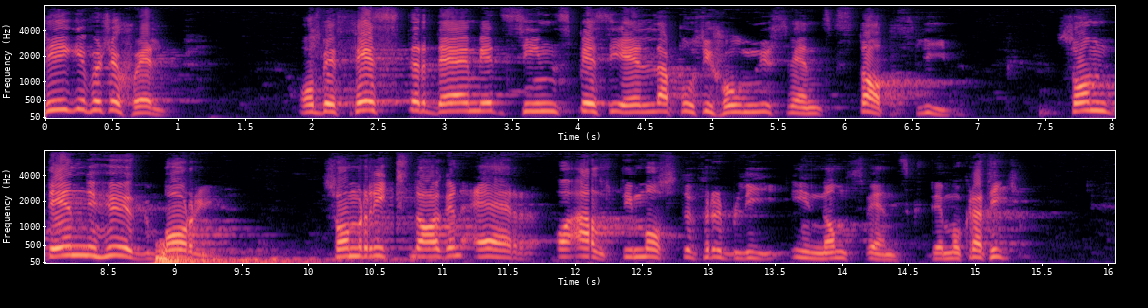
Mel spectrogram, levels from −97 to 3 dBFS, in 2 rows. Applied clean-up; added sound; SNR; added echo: classical method log-MMSE.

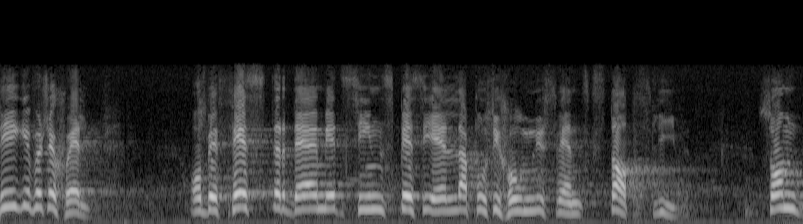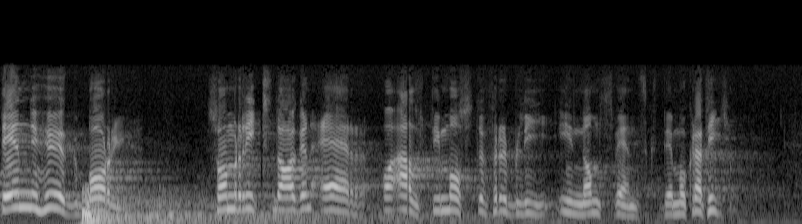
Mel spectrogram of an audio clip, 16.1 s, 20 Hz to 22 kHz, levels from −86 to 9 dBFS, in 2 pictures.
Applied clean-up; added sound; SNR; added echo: none; Boom; 12 dB; none.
